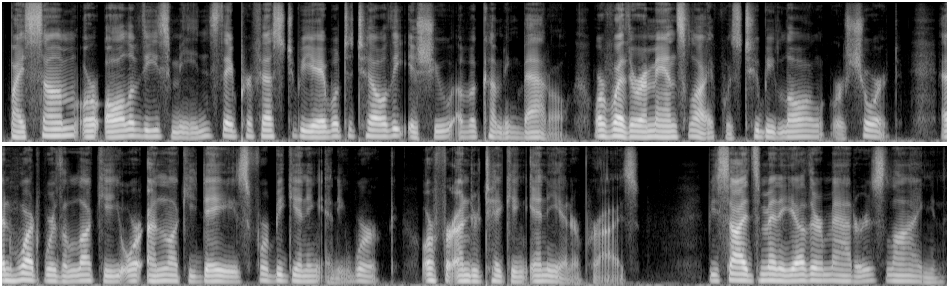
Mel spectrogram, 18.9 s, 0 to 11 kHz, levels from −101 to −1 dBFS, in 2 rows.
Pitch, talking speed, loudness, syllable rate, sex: 130 Hz, 180 wpm, -21 LUFS, 5.1 syllables/s, female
